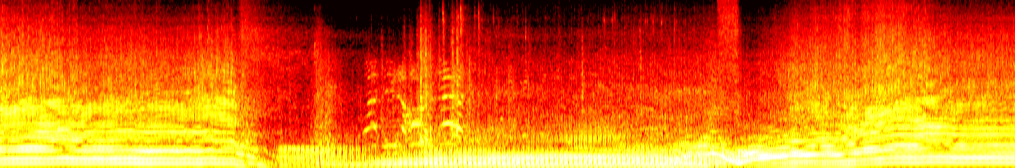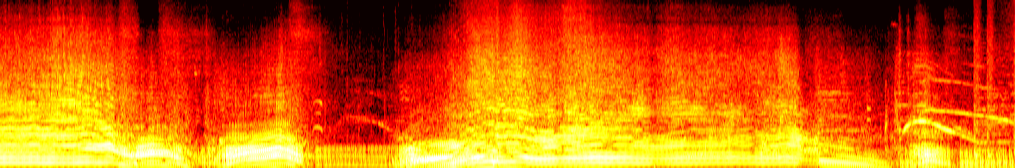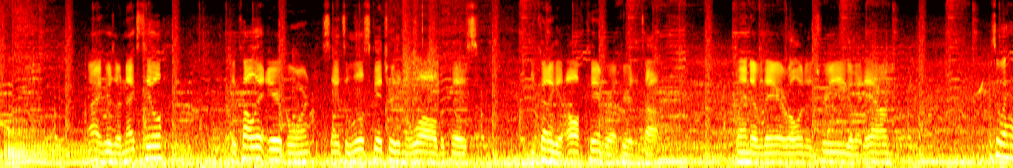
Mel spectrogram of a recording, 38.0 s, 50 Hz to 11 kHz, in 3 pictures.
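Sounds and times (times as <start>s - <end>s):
engine revving hard: 0.0s - 4.5s, 5.8s - 24.4s, 25.4s - 27.3s.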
